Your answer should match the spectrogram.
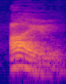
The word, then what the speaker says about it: isle: وكلمة isle isle isle.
